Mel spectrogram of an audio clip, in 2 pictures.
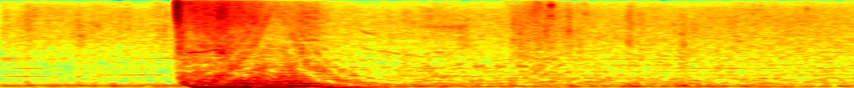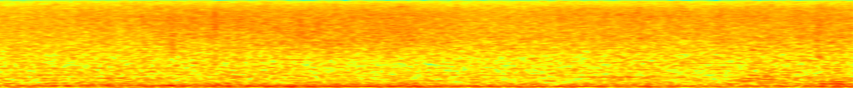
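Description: A lightsaber hums steadily.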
